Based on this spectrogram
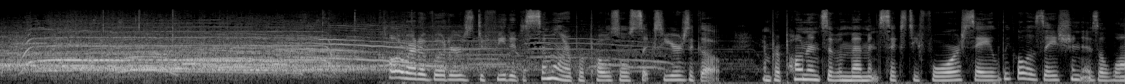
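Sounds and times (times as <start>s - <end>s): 
high whoops: 0.0s - 7.3s
large crowd cheering at election results: 0.0s - 8.2s
speech: 3.9s - 11.2s.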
